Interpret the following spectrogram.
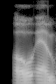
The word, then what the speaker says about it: om: Lord is praised enchanting om comprises three syllables Au m in in viic Tradition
